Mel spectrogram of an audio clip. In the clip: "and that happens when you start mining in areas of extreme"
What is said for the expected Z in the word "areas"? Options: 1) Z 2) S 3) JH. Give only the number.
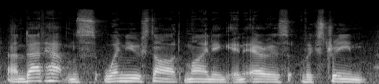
1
